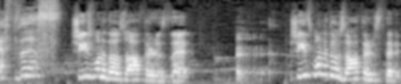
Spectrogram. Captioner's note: burps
